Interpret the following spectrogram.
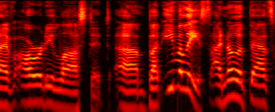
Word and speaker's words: Ivelisse: And the big announcement is Ivelisse, La Sicaria. You know, I listened to this right before I went on, and I've already lost it. But Ivelisse, I know that that's correct.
